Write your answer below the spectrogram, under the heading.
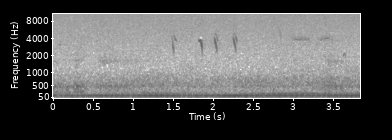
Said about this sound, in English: This bird is giving a few song phrases. Definitely type 5.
